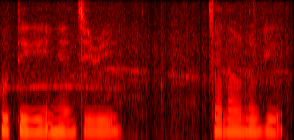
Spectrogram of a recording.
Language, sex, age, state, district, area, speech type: Santali, female, 30-45, West Bengal, Paschim Bardhaman, rural, spontaneous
